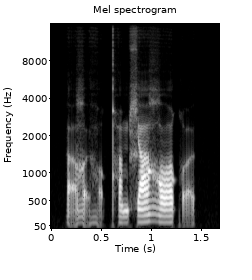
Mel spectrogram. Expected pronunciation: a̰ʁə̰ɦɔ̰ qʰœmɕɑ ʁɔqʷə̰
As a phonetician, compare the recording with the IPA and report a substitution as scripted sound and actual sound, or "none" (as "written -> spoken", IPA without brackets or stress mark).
ɑ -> a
